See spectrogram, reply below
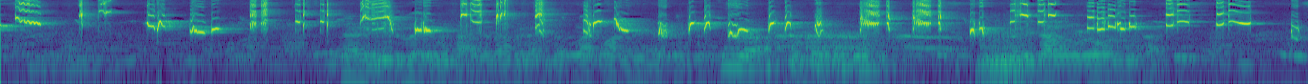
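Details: Loud, continuous song of a chestnut-capped thrush: varied whistled slurs, chirps and high ticking bursts tumble on for about ten seconds with hardly any gaps.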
